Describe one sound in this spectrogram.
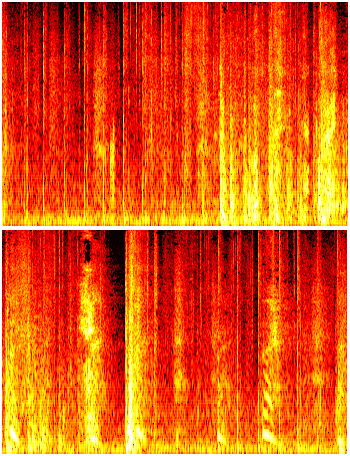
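Footsteps crunch on debris.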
